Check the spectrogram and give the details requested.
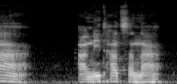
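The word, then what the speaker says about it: อนิทัสสนะ: 1 คาถา นะ ครับ อ่าน ว่า อนิ ทัสสนะ อัปปะติ คา ะอ อุ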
